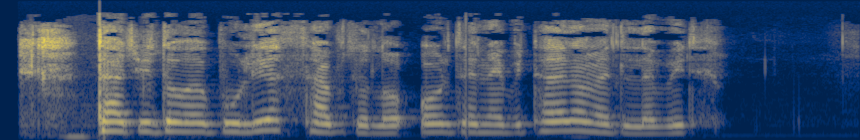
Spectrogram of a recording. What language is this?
Georgian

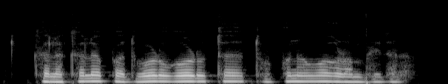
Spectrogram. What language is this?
Pashto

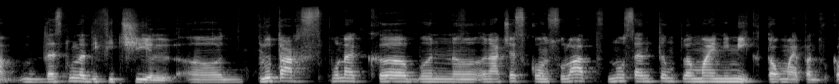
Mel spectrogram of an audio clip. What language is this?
Romanian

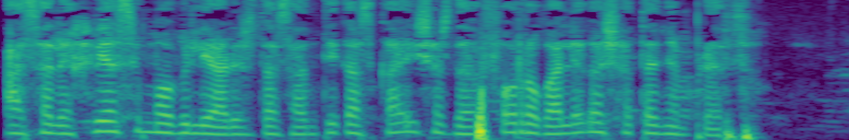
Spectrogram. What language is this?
Galician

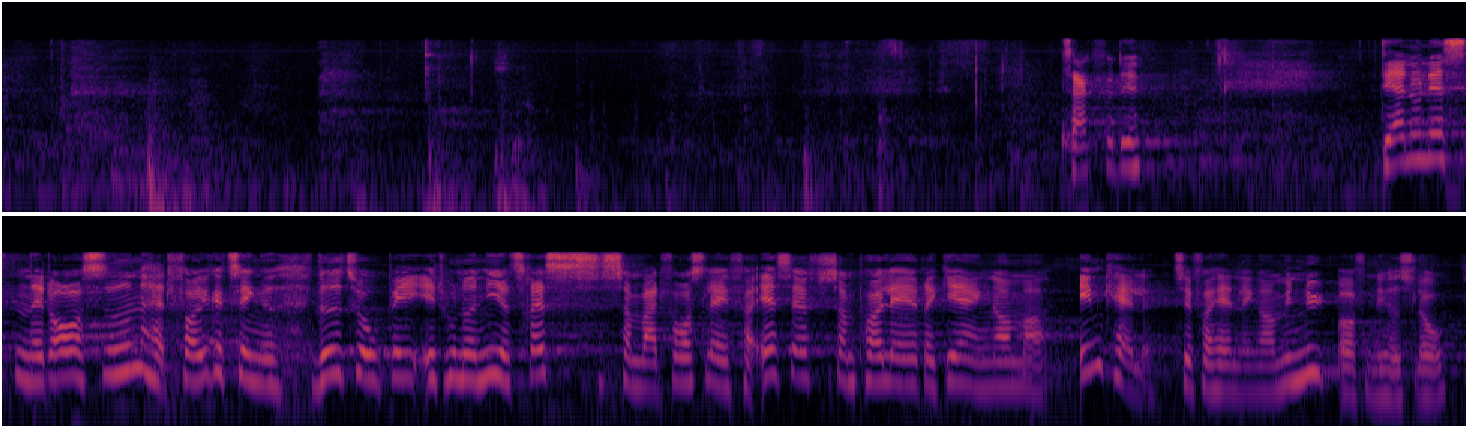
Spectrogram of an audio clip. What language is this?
Danish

